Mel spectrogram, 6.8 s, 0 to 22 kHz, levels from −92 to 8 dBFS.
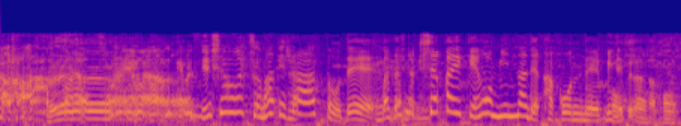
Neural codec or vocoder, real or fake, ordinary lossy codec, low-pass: codec, 16 kHz, 4 kbps, FunCodec, trained on Chinese and English, 50 frames a second; fake; none; 7.2 kHz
